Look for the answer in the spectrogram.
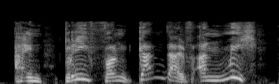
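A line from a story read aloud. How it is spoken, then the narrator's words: Calling out. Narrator (German): rief Frodo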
